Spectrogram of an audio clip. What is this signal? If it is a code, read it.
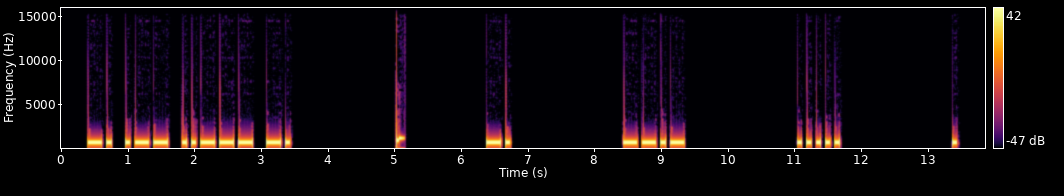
Morse code, heard as a keyed tone, about 17 wpm, spaced as for 7 wpm, 700 Hz. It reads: NW2N NQ5E
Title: USA Call Signs - 4 Characters - 8x Character Spacing - 17wpm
